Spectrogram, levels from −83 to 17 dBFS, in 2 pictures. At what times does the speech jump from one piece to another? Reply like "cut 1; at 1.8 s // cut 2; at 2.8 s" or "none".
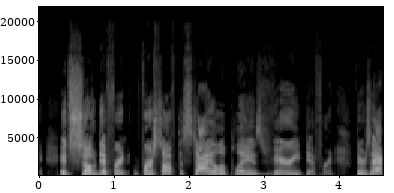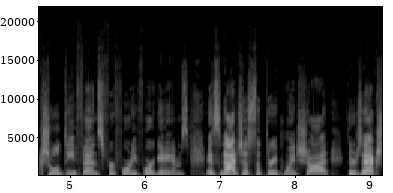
none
